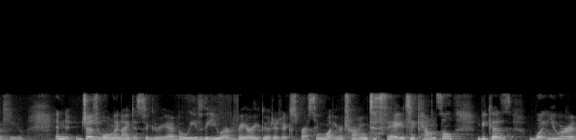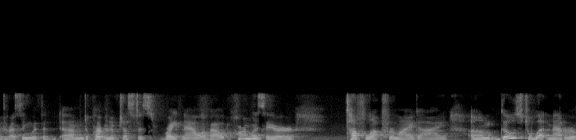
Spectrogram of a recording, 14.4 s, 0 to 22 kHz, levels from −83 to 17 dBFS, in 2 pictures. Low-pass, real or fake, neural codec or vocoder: 7.2 kHz; fake; codec, 16 kHz, 6 kbps, DAC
